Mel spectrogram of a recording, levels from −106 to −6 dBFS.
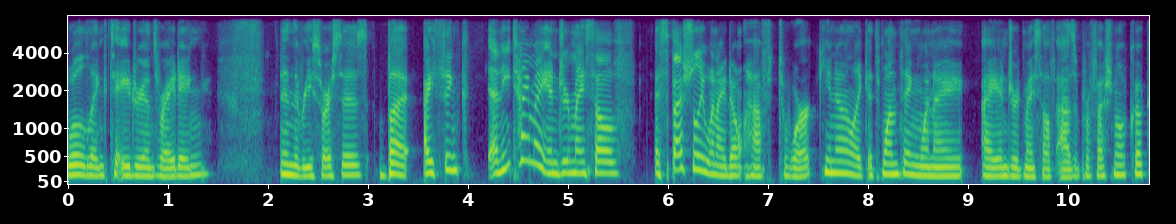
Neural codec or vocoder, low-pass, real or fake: none; 7.2 kHz; real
